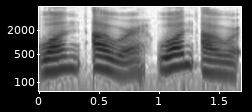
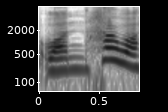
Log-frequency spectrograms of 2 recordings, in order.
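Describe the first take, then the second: First: "one hour" linked straight into the vowel of "hour"; silent H. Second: "one hour" with an audible h on "hour"; H sounded. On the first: Teacher giving the correct form after the mistake, silent H. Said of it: "H가 묵음이라". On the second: Teacher showing the mistake to avoid, H sounded. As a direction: say "one hour" wrongly, like "one how-er". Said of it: "하지 않고". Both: Shown as a demonstration.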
